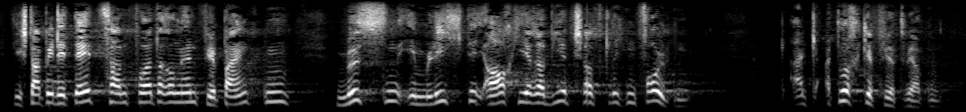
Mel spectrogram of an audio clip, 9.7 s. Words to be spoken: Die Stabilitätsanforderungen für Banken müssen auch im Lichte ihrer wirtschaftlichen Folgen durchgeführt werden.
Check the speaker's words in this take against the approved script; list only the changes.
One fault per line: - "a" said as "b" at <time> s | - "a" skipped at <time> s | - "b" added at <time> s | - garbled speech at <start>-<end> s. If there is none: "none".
none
